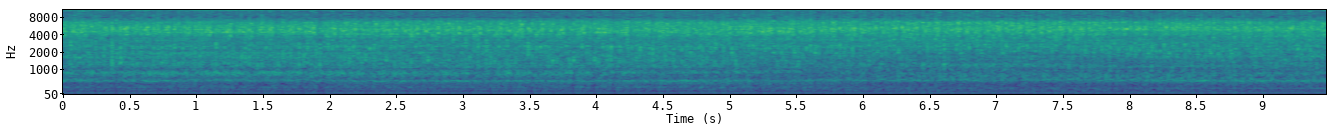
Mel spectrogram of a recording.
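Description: Even, steady diesel idle with a smooth clatter and no knocks or misses; the engine is running healthy.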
